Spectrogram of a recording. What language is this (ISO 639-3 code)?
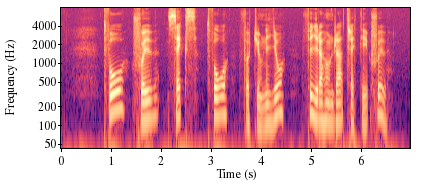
swe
